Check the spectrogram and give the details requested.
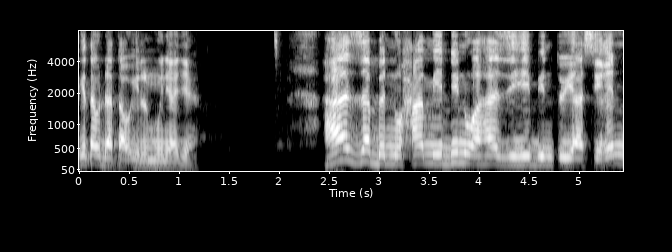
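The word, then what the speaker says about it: هذا ابن: Hazabnu. Kenapa dibacanya hazabnu? Kemarin apa disebutnya? Hamzatul wasli. Iya. Jadi hamzah ada dua, ada hamzatul wasli, ada hamzatul qat'i. Nah, ini termasuk hamzatul wasli, maka dibacanya langsung nyambung.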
